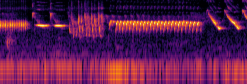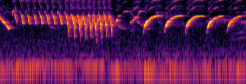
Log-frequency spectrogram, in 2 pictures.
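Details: Canary delivering a steady whistled note, a long buzzy trill, a fast rattling roll, then a string of repeated arching whistles, with a faint low hum in the background.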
